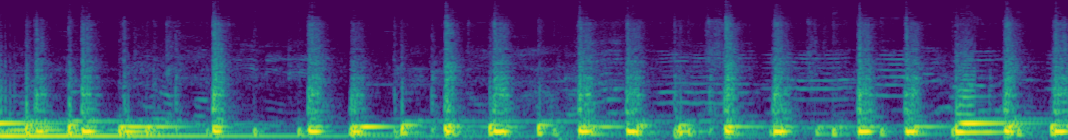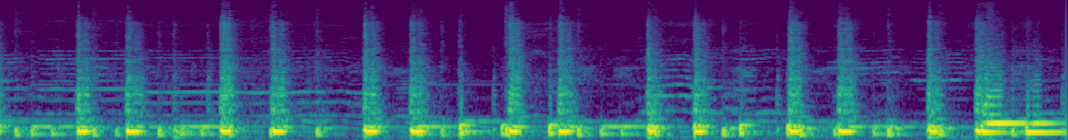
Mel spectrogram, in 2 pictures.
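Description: Sumbanese tabbung ensemble from Wanukaka playing mourning music: a skin hand drum beaten in a fast, even rhythm of about four or five strokes a second over ringing, interlocking gong tones. A deeper gong tone dies away in the first couple of seconds.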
